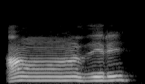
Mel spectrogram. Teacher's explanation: nun sukun bertemu za dibaca dengung, samar. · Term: ikhfa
